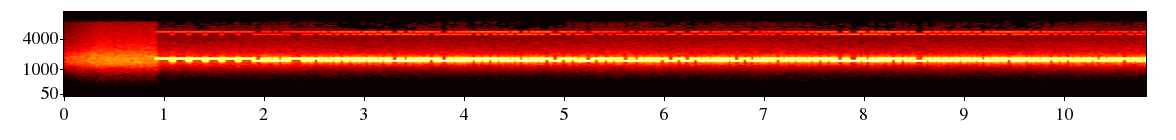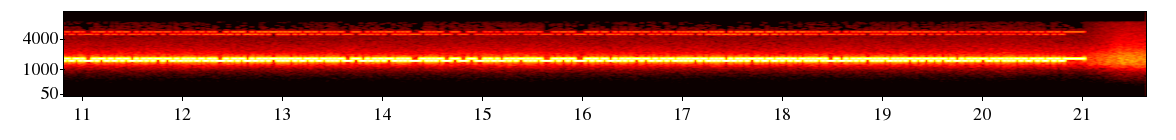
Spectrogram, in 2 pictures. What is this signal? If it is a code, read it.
RTTY (45.45 baud, 170 Hz shift), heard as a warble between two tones, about 1700 Hz centre. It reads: 21223 34112 97913 99869 02135 75802 68170 82370 74830 62269 45699 65152 70414 20263 64117 06222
